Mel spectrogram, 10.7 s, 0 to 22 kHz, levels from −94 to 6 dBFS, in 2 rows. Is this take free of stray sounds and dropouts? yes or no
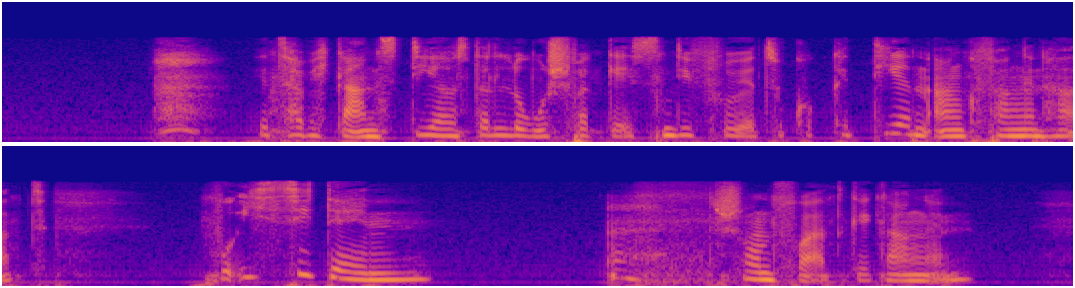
yes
